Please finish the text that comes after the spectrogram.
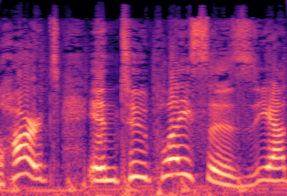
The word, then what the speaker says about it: Hart: good friend Robbie Hart it is HR t on her last name and that is called heart in two places yeah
